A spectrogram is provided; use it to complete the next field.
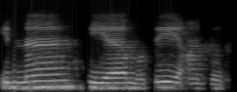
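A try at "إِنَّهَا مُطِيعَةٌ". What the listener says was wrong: Nah, kalau ini kan hiya itu kan domir ya, bisa disambung dengan innanya. Innaha muti'atun. Nah, karena dia ha di situ kan bisa disambung ya. Innaha.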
